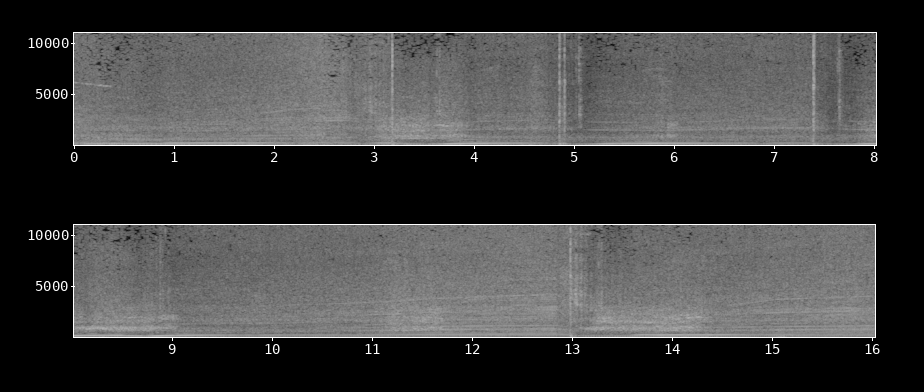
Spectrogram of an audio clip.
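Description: Tyres screech on the road in turns.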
